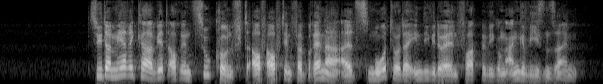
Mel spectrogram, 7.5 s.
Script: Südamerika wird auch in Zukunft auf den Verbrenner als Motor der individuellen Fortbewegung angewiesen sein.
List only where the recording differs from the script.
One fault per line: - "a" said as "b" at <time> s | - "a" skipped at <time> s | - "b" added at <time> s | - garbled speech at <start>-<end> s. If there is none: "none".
- "auf" added at 3.3 s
